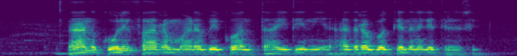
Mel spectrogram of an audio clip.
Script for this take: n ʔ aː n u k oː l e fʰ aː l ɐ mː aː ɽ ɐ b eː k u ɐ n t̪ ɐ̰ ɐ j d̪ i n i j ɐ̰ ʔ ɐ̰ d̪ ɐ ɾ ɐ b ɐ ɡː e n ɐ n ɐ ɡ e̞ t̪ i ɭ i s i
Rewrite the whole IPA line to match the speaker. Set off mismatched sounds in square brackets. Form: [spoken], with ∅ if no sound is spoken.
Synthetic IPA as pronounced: n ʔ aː n u k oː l [i] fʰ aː [ɾ] ɐ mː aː ɽ ɐ b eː k u ɐ n t̪ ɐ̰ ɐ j d̪ i n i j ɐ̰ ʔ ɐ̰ d̪ ɐ ɾ ɐ b ɐ ɡː e n ɐ n ɐ ɡ e̞ t̪ i ɭ i s i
